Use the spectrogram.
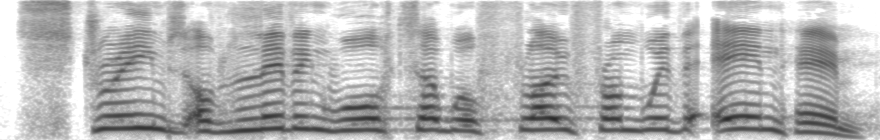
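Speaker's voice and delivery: high, slow, loud proclamation. Acted. Preacher voicing Jesus' promise to whoever believes, loud voice. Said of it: "said in a loud voice".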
